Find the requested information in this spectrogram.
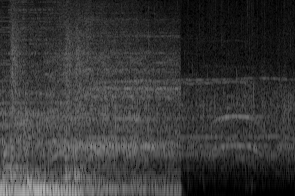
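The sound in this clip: An audience applauds and cheers at a church service during a biker weekend. A loud burst of clapping and whoops lasts under two seconds, then cuts off abruptly to a faint, quieter murmur.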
